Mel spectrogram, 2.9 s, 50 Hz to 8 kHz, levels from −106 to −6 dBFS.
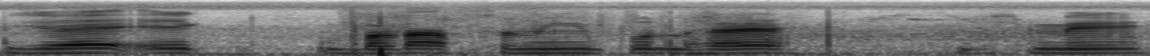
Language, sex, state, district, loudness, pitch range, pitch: Hindi, female, Haryana, Charkhi Dadri, -17 LUFS, 155-175 Hz, 170 Hz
